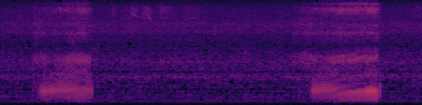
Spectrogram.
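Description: A Boston Terrier snores in two long, rasping, buzzy bursts separated by quiet breathing.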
